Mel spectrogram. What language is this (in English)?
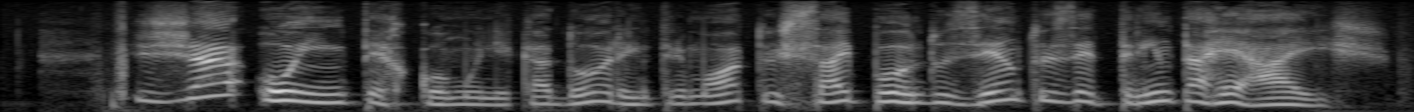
Portuguese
